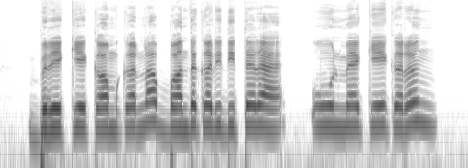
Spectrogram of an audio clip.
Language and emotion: Dogri, fearful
